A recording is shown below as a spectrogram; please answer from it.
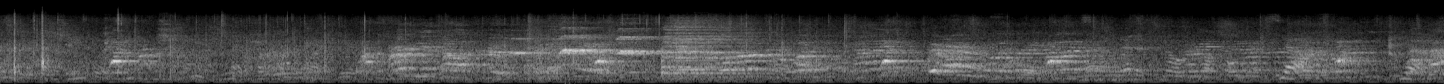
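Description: Dogs barking a few times in short sharp bursts over a steady murmur of indistinct voices in a large hall.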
